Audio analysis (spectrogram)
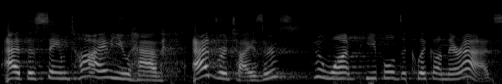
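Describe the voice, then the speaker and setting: A fairly high-pitched woman presents at a security conference, keeping it casual and conversational with frequent asides. Her voice carries a long reverb from the large hall around her. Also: lively intonation, normal speed, bright, forceful tone. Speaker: conference speaker.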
